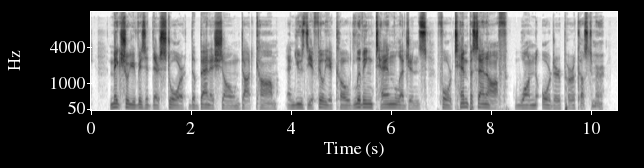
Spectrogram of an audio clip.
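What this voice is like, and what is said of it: American accent. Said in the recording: “that American accent is killing me”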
